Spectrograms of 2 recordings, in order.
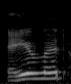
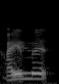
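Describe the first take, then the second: First: Eilat said "AY-lət"; first try at Eilat, opening like "ay" in day; unsure pronunciation. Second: Eilat said "EYE-lit"; second try at Eilat, opening like "eye"; second-try pronunciation. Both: Shown as a demonstration. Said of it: "I'm so sorry".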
